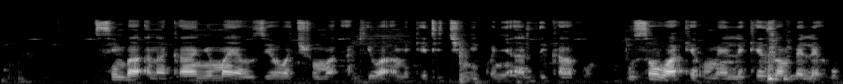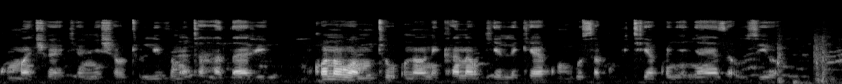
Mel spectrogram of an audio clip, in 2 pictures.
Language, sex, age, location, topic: Swahili, male, 18-24, Nairobi, government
